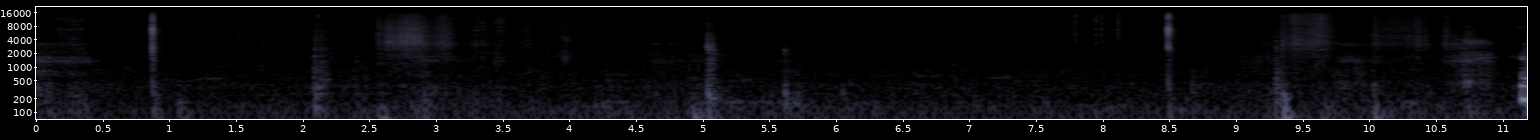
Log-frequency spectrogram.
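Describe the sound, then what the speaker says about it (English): Scissors snipping through card stock while making a stamped Dutch door fun fold card, a few quiet separate cuts and light rustles scattered over a hushed tabletop background. "And then we're just going to trim that."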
